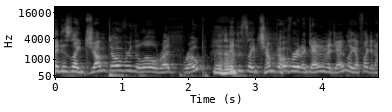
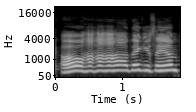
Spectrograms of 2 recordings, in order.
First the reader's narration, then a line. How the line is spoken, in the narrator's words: that polite laugh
